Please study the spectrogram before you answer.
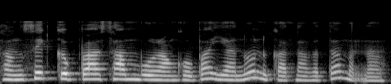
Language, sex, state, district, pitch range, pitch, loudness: Garo, female, Meghalaya, South Garo Hills, 200-255 Hz, 230 Hz, -17 LUFS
